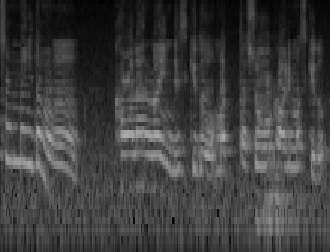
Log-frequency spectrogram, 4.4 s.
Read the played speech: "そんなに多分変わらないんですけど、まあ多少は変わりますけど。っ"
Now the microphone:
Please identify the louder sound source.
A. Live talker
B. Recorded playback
B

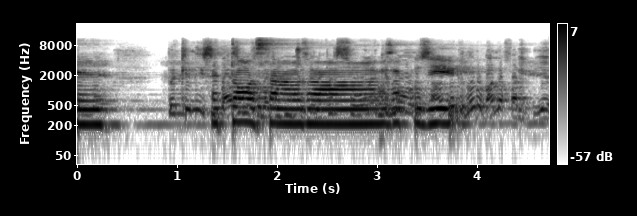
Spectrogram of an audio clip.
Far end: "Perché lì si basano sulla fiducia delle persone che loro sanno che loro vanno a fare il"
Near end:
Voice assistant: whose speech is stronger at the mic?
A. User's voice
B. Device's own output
A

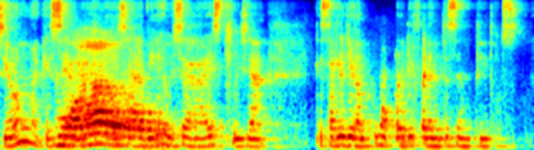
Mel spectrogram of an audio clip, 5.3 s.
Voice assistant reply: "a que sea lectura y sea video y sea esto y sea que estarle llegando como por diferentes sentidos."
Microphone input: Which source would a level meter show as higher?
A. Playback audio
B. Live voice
B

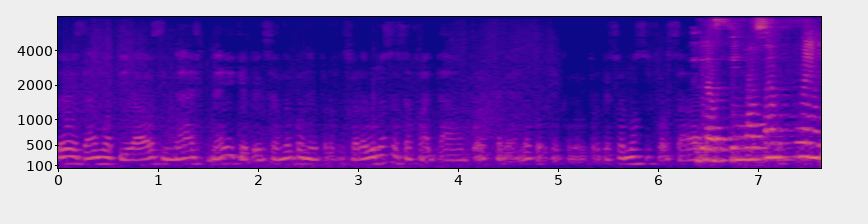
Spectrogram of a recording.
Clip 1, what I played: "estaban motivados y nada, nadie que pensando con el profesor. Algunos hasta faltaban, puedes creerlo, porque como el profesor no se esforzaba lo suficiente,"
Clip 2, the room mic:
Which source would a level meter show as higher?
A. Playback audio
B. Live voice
B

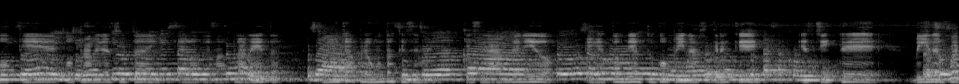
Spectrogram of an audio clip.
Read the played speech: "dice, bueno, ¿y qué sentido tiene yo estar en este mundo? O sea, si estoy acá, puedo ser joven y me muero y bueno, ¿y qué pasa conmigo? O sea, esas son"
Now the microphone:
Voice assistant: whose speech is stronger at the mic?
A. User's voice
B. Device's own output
B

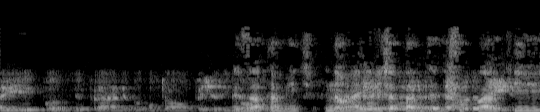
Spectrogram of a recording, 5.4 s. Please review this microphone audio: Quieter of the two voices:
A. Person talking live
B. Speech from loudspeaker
B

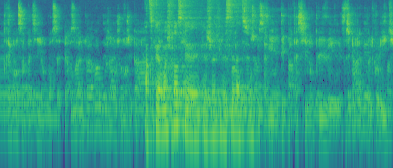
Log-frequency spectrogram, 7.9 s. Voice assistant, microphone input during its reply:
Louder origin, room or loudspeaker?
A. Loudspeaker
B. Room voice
B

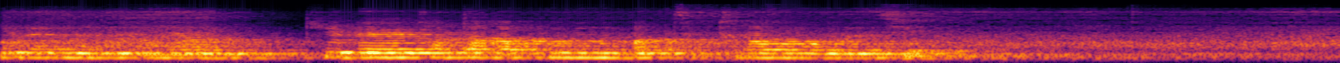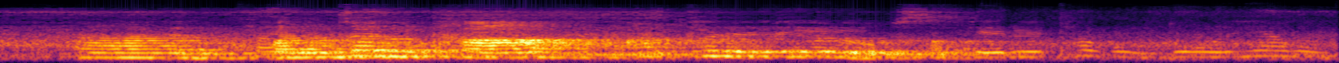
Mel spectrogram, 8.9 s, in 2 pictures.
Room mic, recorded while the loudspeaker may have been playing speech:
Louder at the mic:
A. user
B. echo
B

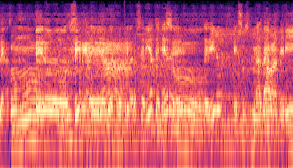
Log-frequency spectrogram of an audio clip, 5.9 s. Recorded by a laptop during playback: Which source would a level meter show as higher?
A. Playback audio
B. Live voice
A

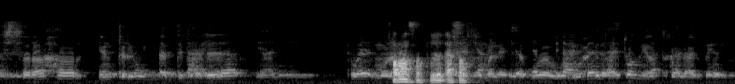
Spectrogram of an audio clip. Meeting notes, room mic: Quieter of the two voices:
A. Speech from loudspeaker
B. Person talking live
A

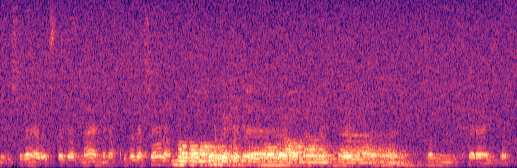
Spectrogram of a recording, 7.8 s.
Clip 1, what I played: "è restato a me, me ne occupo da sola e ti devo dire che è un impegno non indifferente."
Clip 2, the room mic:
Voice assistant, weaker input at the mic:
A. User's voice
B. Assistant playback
B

